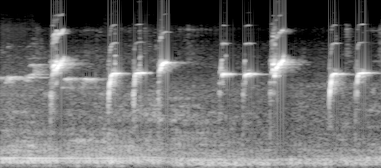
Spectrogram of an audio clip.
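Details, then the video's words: Greater green leafbird of the Sukamade type from Banyuwangi, East Java, whose song opens with a minipici imitating the Keluar bird: sharp upswept chips alternating with steady clear whistles, about one phrase per second, over a faint low hum. "Suara Khas Cucak Ijo Sukamade ( Merubetiri )"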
